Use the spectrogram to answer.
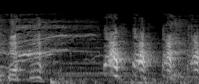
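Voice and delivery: high shrieking burst of laughter. Real, not acted. Big laugh.

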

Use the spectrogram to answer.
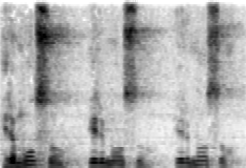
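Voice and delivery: soft, fading echo of "Hermoso"; quiet echo fading out. Retold or imitated. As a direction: let it die away down the cave. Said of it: "Y el eco".

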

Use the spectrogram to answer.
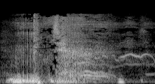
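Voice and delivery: high breathy villain cackle; sinister giggle; evil laugh. Retold or imitated. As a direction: cackle like a creepy psycho.

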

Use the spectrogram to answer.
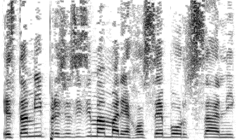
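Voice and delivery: loud, beaming radio shout-out; excited greeting. Real, not acted. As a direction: call out her name with delight. Radio host greets distant listener.

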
